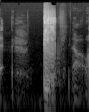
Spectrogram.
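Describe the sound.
Someone blows a single loud, short raspberry imitating an elderly mother's fart, about a quarter-second of sputtering noise, with murmured speech just before and after.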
